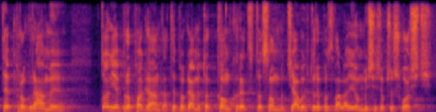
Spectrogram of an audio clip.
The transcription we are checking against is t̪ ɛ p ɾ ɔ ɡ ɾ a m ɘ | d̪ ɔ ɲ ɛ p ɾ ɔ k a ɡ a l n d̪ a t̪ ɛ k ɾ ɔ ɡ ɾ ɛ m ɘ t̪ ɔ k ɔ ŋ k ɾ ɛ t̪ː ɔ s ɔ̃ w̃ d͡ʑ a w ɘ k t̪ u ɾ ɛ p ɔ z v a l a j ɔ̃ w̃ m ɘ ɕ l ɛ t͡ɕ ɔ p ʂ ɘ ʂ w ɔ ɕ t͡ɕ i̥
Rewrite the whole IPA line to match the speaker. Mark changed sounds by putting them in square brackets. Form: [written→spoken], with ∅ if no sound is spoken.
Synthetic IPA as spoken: t̪ ɛ p ɾ ɔ ɡ ɾ a m ɘ | [d̪→t̪] ɔ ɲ ɛ p ɾ ɔ [k→p] a ɡ a [l→∅] n d̪ a t̪ ɛ [k→p] ɾ ɔ ɡ ɾ [ɛ→a] m ɘ t̪ ɔ k ɔ ŋ k ɾ ɛ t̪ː ɔ s ɔ̃ w̃ d͡ʑ a w ɘ k t̪ u ɾ ɛ p ɔ z v a l a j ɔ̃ w̃ m ɘ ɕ l ɛ t͡ɕ ɔ p ʂ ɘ ʂ w ɔ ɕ t͡ɕ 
